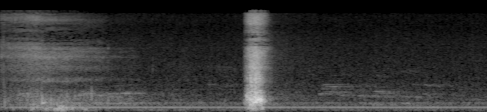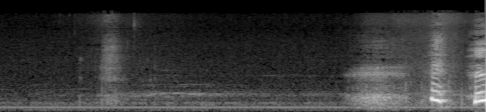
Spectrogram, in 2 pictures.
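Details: A single sharp sneeze, then a soft exhaled sigh, with brief speech near the end.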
